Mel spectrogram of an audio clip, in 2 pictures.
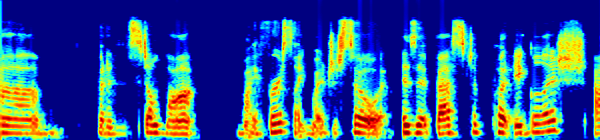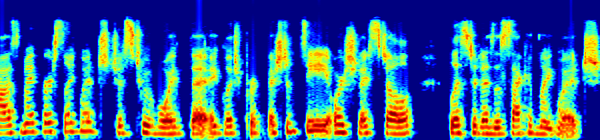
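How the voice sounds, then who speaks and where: At a fairly slow pace, a woman speaks at medium pitch with vocal fry and ordinary pitch variation. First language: Slovak. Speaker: prospective graduate student. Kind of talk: Q&A in online info session.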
